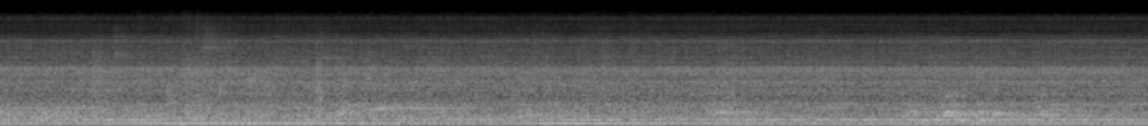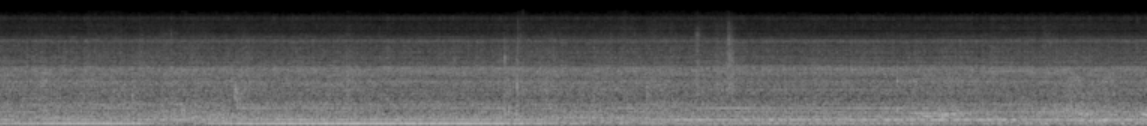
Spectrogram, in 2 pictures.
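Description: Steady indoor room tone: a constant low hum under an even hiss, with no distinct events.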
